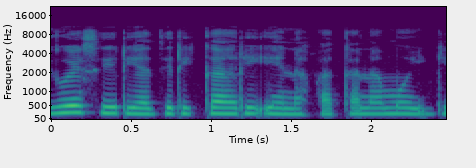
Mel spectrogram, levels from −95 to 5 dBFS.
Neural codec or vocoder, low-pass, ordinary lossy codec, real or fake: none; 10.8 kHz; none; real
